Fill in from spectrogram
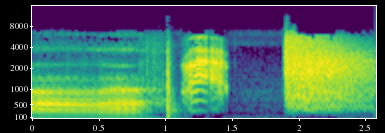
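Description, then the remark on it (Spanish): A dog growls in a low, steady rumble, then lets out a sharp bark, falls briefly silent, and ends with a loud, harsh snarl. “¡Eh! ¡Fuera de ahí! ¡Vamos, perro!”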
